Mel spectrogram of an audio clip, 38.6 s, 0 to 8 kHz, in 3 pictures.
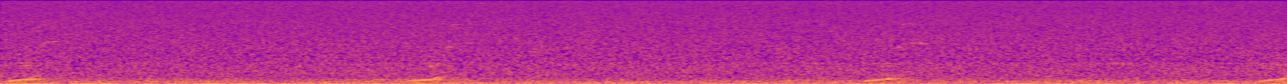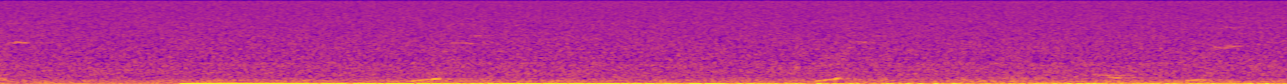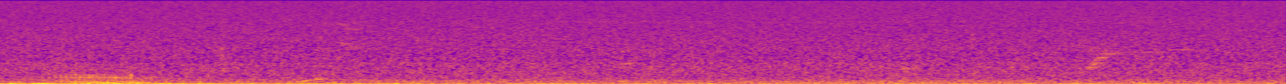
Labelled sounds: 12.9	13.2	humpback whale, 1.5 to 1.8 kHz
17.4	17.6	humpback whale, 1.5 to 1.7 kHz
25.0	25.3	humpback whale, 1.3 to 1.5 kHz
36.7	37.7	humpback whale, 0.80 to 1.4 kHz

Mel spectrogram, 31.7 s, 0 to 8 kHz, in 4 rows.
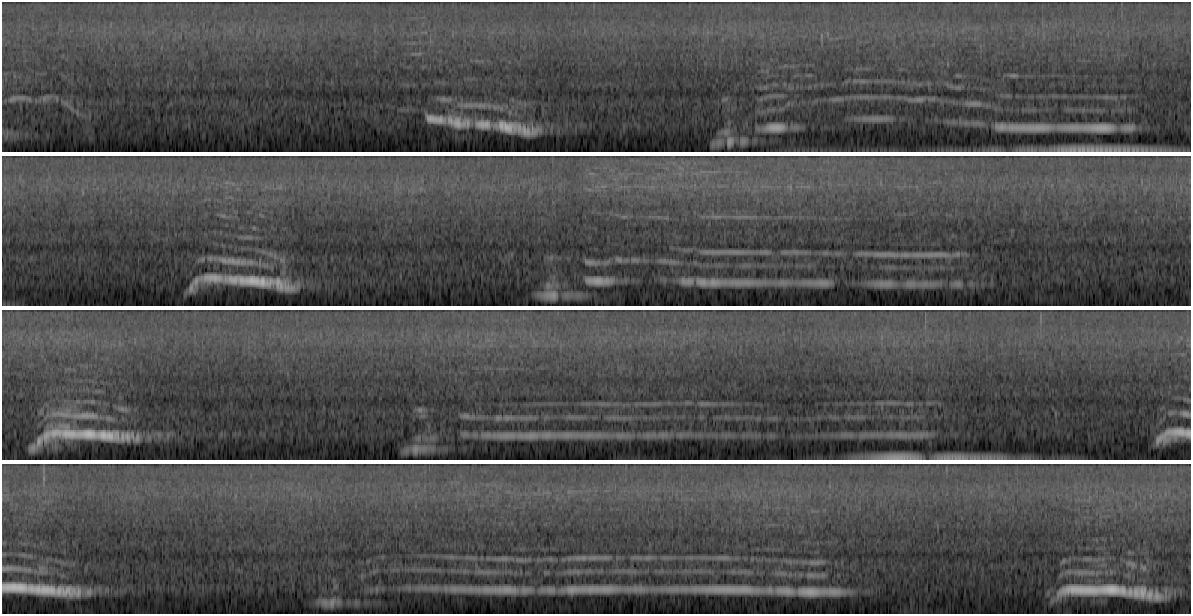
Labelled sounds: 0.0	0.5	humpback whale, 0.78 to 1.1 kHz
2.9	3.4	humpback whale, 0.78 to 1.1 kHz
5.4	7.1	humpback whale, 0.78 to 1.9 kHz
9.2	9.8	humpback whale, 0.78 to 2.0 kHz
11.8	14.3	humpback whale, 0.78 to 7.0 kHz
16.1	16.7	humpback whale, 0.78 to 2.0 kHz
19.0	20.3	humpback whale, 1.0 to 2.6 kHz
23.6	24.3	humpback whale, 0.78 to 1.3 kHz
26.2	27.9	humpback whale, 0.78 to 4.7 kHz
29.0	29.4	humpback whale, 0.91 to 1.8 kHz
30.8	31.2	humpback whale, 0.94 to 1.1 kHz

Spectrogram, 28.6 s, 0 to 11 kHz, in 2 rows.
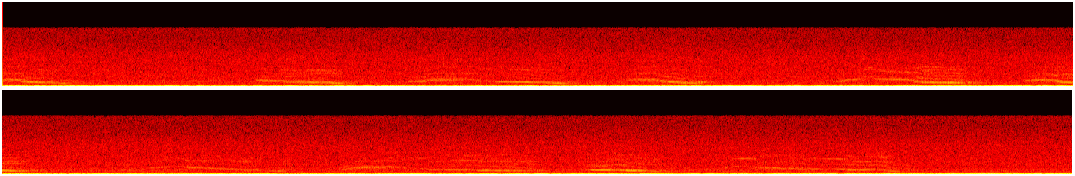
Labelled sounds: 0.0	0.3	humpback whale, 0.80 to 1.8 kHz
3.4	4.4	humpback whale, 0.80 to 2.2 kHz
5.6	6.0	humpback whale, 0.80 to 1.1 kHz
8.3	8.8	humpback whale, 0.80 to 1.1 kHz
11.2	12.2	humpback whale, 0.80 to 2.2 kHz
13.6	14.6	humpback whale, 0.80 to 1.8 kHz
16.2	17.2	humpback whale, 0.80 to 1.1 kHz
18.9	19.6	humpback whale, 0.80 to 1.2 kHz
20.2	20.6	humpback whale, 1.7 to 1.9 kHz
22.1	22.4	humpback whale, 0.99 to 1.3 kHz
24.0	24.7	humpback whale, 0.80 to 2.1 kHz
25.2	26.1	humpback whale, 1.1 to 2.0 kHz

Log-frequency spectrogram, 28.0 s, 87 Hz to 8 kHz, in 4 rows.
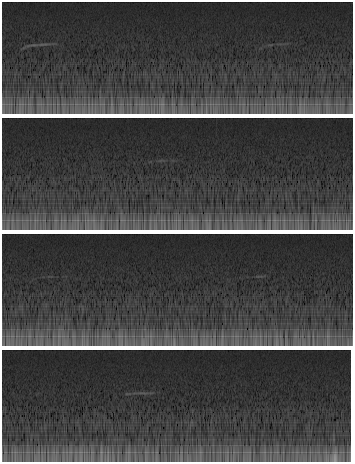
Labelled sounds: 0.4	1.1	humpback whale, 1.2 to 1.6 kHz
5.2	5.8	humpback whale, 1.3 to 1.6 kHz
10.0	10.3	humpback whale, 1.3 to 1.5 kHz
14.8	15.1	humpback whale, 1.3 to 1.4 kHz
19.0	19.4	humpback whale, 1.4 to 1.5 kHz
23.5	24.1	humpback whale, 1.3 to 1.4 kHz

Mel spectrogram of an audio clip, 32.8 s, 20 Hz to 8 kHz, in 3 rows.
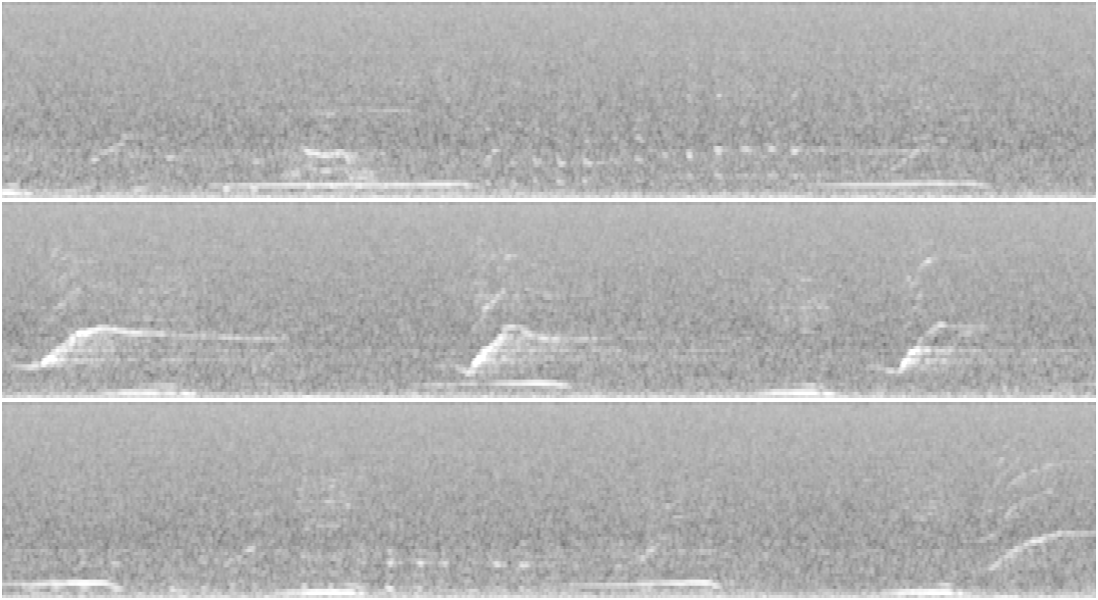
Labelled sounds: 1.1	1.3	humpback whale, 0.80 to 1.0 kHz
11.5	12.4	humpback whale, 0.80 to 1.2 kHz
15.7	16.4	humpback whale, 0.80 to 2.0 kHz
32.0	32.8	humpback whale, 0.80 to 1.1 kHz

